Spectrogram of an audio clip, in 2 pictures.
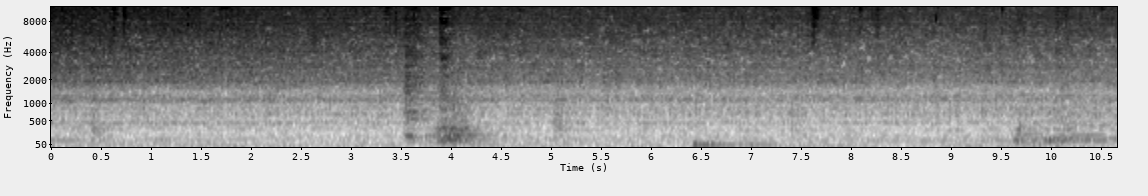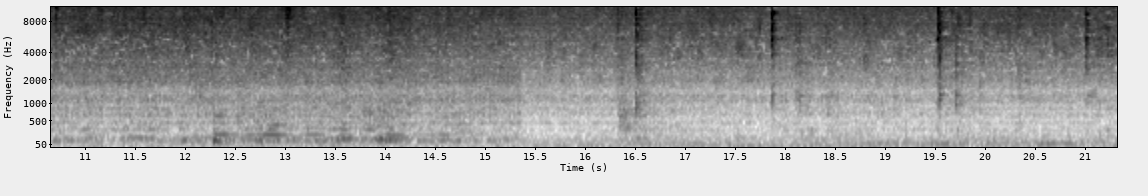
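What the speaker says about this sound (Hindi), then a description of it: "और एकरा हम मीडियम ताव पर फ्राई कर दें ताकि ये क्रिस्पी बने और अच्छा से सीखे।" Gaja, a sweet dough, fries in oil over medium heat with a steady, close sizzle and hiss, broken now and then by soft clicks and faint stirring knocks throughout.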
